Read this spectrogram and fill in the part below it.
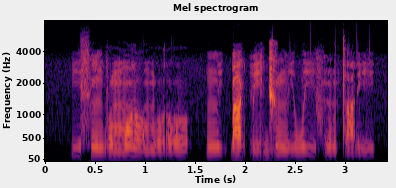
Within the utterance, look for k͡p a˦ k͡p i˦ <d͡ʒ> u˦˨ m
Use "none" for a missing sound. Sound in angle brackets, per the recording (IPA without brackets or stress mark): d͡ʒ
